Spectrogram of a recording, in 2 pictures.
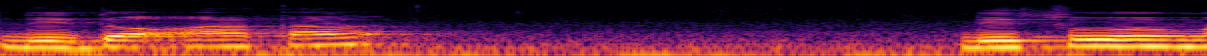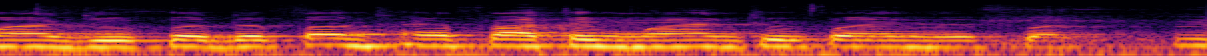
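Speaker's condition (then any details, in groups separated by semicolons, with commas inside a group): Cerebral palsy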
